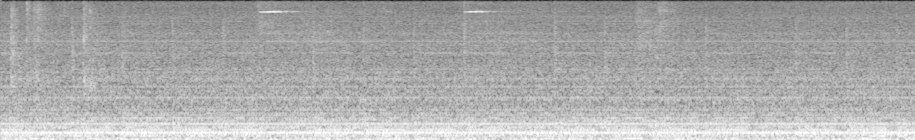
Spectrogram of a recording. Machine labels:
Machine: slide rail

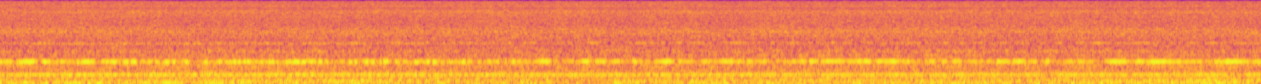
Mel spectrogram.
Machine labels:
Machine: fan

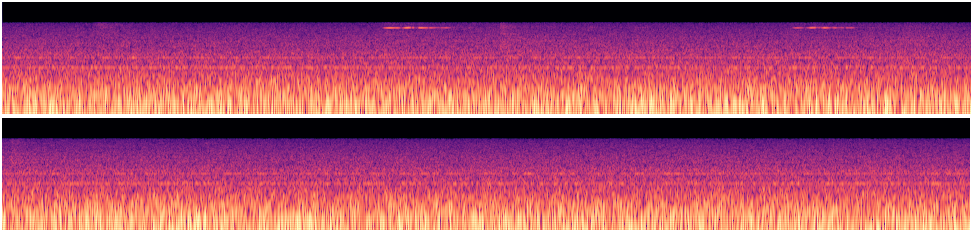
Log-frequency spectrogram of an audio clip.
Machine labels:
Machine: fan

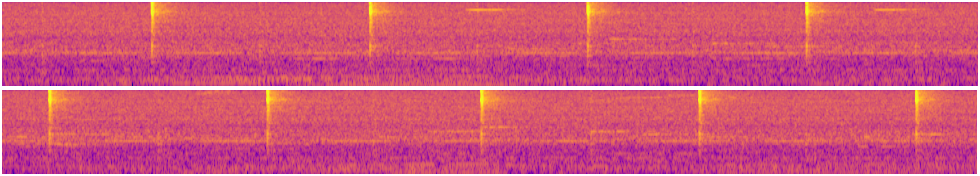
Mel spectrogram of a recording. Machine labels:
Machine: valve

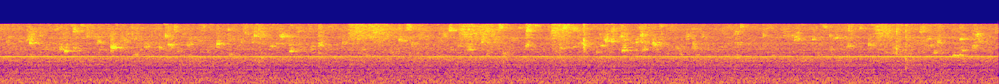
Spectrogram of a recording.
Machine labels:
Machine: pump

